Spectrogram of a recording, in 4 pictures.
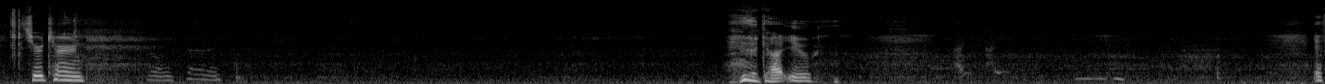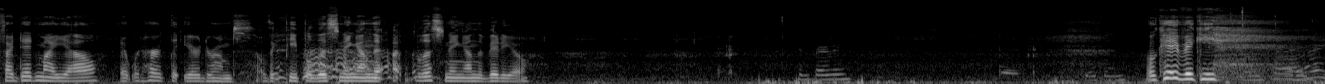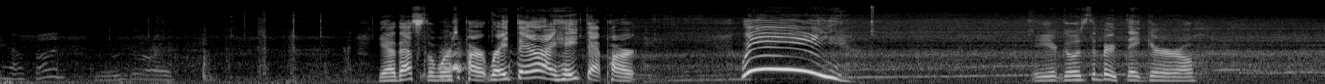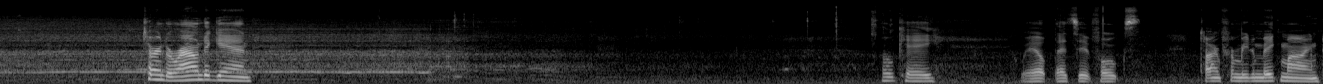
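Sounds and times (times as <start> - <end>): background hiss: 0.0 - 15.6
low hummed voice: 9.5 - 11.4
zipline pulleys whirring: 15.6 - 19.4, 24.8 - 48.6.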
